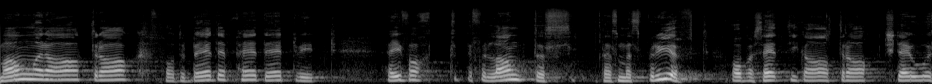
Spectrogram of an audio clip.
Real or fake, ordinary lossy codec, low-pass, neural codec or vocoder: fake; none; 14.4 kHz; vocoder, 44.1 kHz, 128 mel bands every 256 samples, BigVGAN v2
